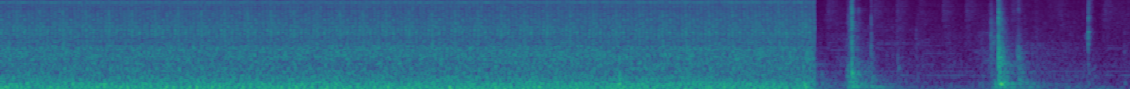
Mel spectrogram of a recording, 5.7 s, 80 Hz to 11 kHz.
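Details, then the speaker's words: 1988 Toyota FJ62 Land Cruiser with crushed front end, new transmission, motor maintenance and new exhaust about 3 years ago; steady even idle, smooth regular beat, no knocks or misses, then shuts off cleanly; healthy idle. "The list goes on and on, but let me show you what it sounds like because it sounds really good."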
